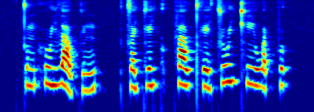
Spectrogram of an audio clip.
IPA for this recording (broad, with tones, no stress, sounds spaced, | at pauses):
t̪ ʊ˨˥ ŋ h uː˨˧ j l aː˨˩ w k ɪ˨˥ ŋ | t͡s ɐ˨ j k e˧ j k ʊ˨˥ k̚ f aː˧ w t̪ʰ e˨˩ j t͡s uː˧ j kʰ iː˨ w ɐ˨˥ k̚ f ʊ˧ k̚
